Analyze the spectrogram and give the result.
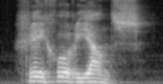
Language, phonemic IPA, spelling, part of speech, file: Dutch, /ˌɣreɣoriˈjans/, gregoriaans, adjective / noun, Nl-gregoriaans.ogg
- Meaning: Gregorian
